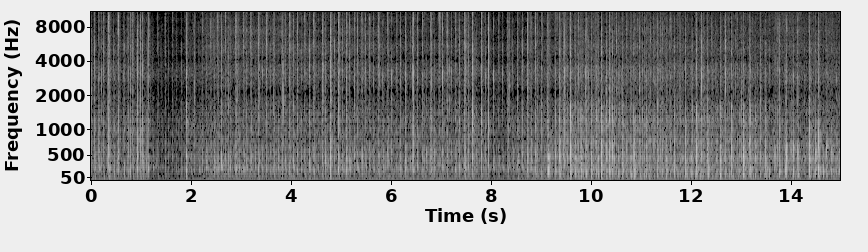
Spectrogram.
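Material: Cardboard.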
